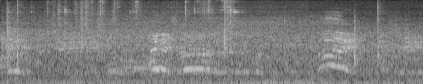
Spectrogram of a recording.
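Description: Baseball players calling out across the field during infield and outfield practice: drawn-out shouts that rise and fall in pitch, with no clear words. A few sharp knocks are mixed in, over a steady low rumble.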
